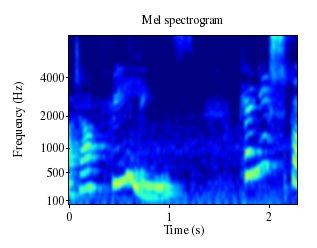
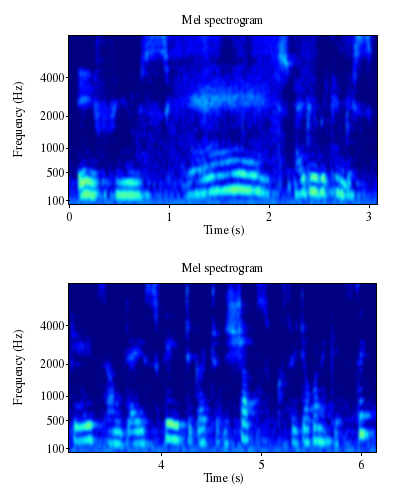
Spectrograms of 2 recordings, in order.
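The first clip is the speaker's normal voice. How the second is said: scared whisper; 3 semitones lower, 9 dB quieter than usual. Pretend. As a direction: whisper as if frightened.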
